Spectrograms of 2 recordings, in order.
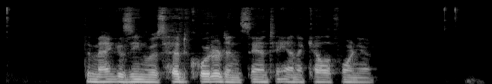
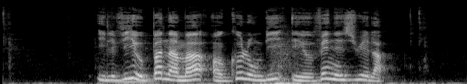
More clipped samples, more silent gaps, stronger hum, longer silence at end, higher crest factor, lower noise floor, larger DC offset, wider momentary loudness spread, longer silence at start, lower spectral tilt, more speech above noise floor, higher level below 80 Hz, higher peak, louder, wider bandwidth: neither; neither; neither; first, 1.2 s vs 0.3 s; about the same, 20 dB vs 16 dB; first, -74 dBFS vs -44 dBFS; neither; first, 22 LU vs 11 LU; first, 0.85 s vs 0.1 s; about the same, -6 dB/octave vs -5 dB/octave; first, 51 dB vs 29 dB; second, -60 dBFS vs -30 dBFS; second, -6 dBFS vs 0 dBFS; second, -24 LUFS vs -16 LUFS; about the same, 16 kHz vs 15.5 kHz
